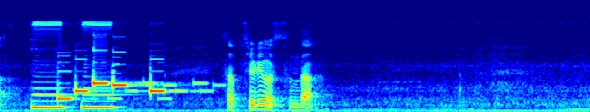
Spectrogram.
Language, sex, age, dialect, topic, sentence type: Telugu, male, 41-45, Telangana, banking, question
